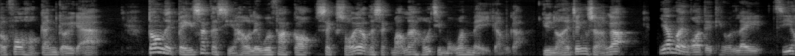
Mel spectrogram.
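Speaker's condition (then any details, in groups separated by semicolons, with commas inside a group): No condition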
